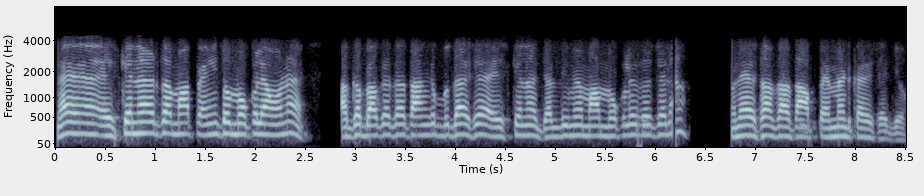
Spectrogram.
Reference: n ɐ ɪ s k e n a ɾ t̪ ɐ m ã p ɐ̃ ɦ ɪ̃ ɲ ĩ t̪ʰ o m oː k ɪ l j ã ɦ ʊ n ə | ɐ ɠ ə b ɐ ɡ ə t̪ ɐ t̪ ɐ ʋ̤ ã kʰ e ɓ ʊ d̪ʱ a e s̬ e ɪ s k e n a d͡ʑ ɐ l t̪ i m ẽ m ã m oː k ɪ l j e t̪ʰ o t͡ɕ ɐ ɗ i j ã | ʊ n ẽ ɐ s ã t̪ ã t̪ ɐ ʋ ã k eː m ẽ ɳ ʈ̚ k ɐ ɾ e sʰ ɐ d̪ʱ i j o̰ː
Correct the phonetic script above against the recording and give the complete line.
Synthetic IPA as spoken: n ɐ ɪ s k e n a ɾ t̪ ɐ m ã p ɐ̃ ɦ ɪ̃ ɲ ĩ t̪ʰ o m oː k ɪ l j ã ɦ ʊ n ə | ɐ ɡ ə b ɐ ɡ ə t̪ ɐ t̪ ɐ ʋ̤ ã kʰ e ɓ ʊ d̪ʱ a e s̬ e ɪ s k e n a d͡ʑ ɐ l d̪ i m ẽ m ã m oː k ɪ l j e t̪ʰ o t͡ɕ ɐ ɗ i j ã | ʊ n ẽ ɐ s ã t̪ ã t̪ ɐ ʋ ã p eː m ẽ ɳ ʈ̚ k ɐ ɾ e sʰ ɐ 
